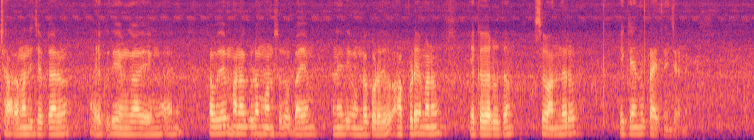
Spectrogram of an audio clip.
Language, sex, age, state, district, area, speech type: Telugu, male, 18-30, Telangana, Yadadri Bhuvanagiri, urban, spontaneous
